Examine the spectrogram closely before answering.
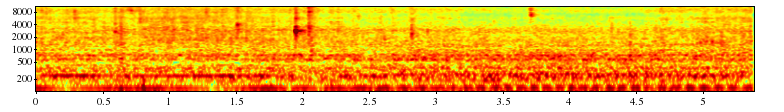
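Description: Plantain strips sizzling in hot oil in a small frying pan, with a few scattered pops over a steady low hum.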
